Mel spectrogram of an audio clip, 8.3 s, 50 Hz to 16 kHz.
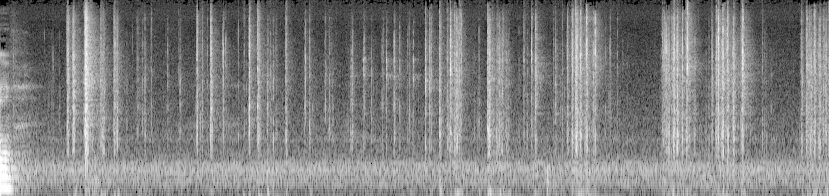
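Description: Plastic pieces of a 5-layer hexagonal dipyramid twisty puzzle clicking as its layers are turned by hand, in uneven bursts of rapid clicks.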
